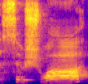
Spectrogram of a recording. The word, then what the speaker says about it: So Choix: cool this is okay the company is called SWA that's how you say it schw I forget what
